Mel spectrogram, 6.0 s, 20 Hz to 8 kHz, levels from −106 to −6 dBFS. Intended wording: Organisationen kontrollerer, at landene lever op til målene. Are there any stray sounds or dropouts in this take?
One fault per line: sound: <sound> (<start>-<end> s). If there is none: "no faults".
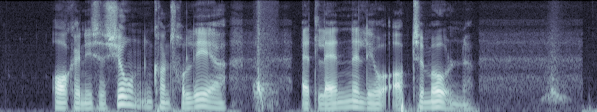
sound: whoosh (2.5-2.8 s)
sound: whoosh (5.4-5.7 s)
